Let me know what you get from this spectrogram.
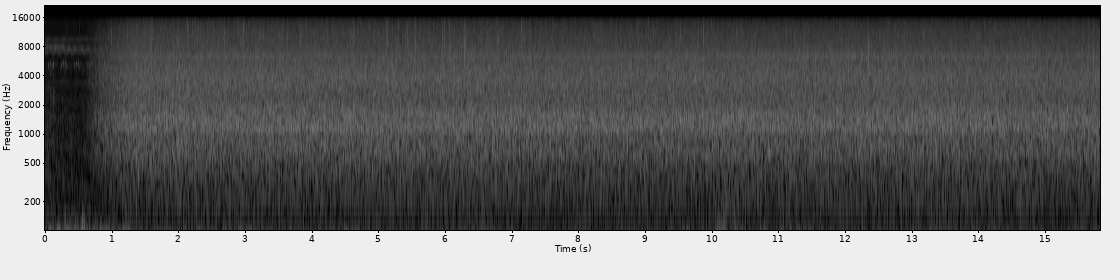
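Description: Steady rain falling onto the lake and the pier's wet decking, an even hiss that starts suddenly about a second in.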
